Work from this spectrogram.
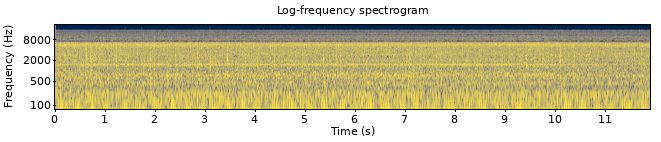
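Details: Ford Focus mk2 2.0 Duratec petrol with MTX-75 gearbox: steady, busy rattle at idle through the low drone, disappearing when the clutch is pressed; not flywheel or release bearing, clutch fully replaced but noise remains.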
